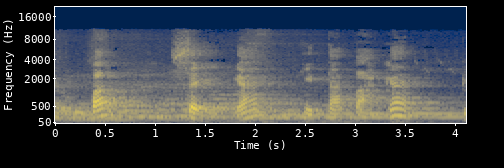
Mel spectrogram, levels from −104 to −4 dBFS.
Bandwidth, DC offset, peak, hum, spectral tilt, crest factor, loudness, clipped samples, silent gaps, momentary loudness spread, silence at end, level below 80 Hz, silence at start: 11.5 kHz; under 0.1%; -6 dBFS; none; -5 dB/octave; 20 dB; -26 LUFS; under 0.1%; none; 12 LU; 0 s; -60 dBFS; 0 s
